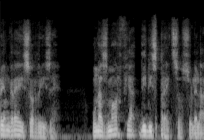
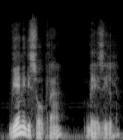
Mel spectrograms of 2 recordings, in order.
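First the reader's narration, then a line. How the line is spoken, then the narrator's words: Quiet. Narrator (Italian): disse con voce quieta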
